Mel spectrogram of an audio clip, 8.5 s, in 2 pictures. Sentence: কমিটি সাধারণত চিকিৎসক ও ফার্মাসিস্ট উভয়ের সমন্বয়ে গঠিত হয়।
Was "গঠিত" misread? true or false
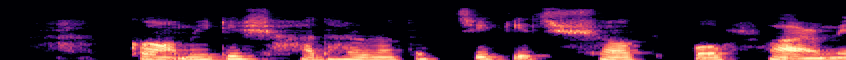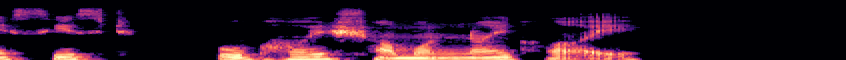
true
